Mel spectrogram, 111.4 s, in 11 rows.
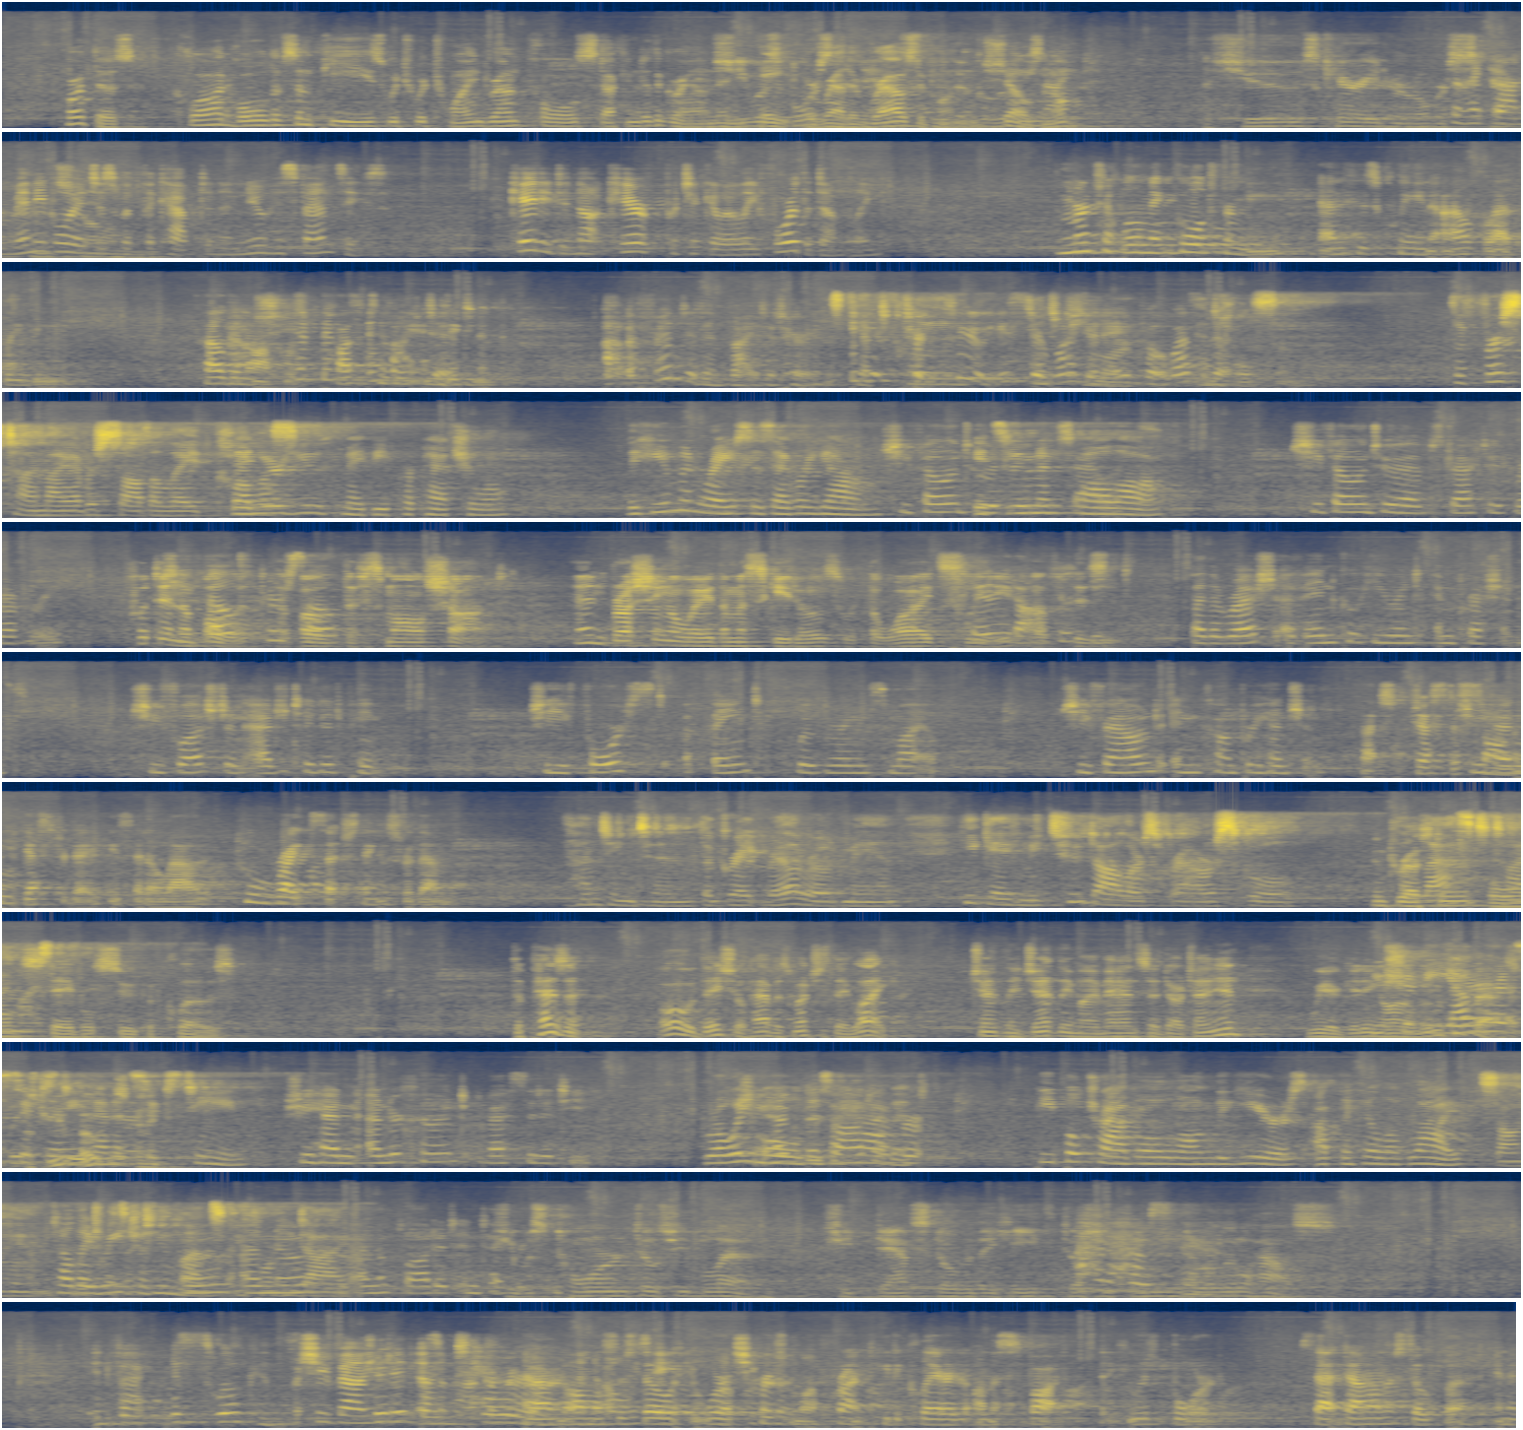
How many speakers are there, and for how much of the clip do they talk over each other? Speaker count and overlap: nine, about 27%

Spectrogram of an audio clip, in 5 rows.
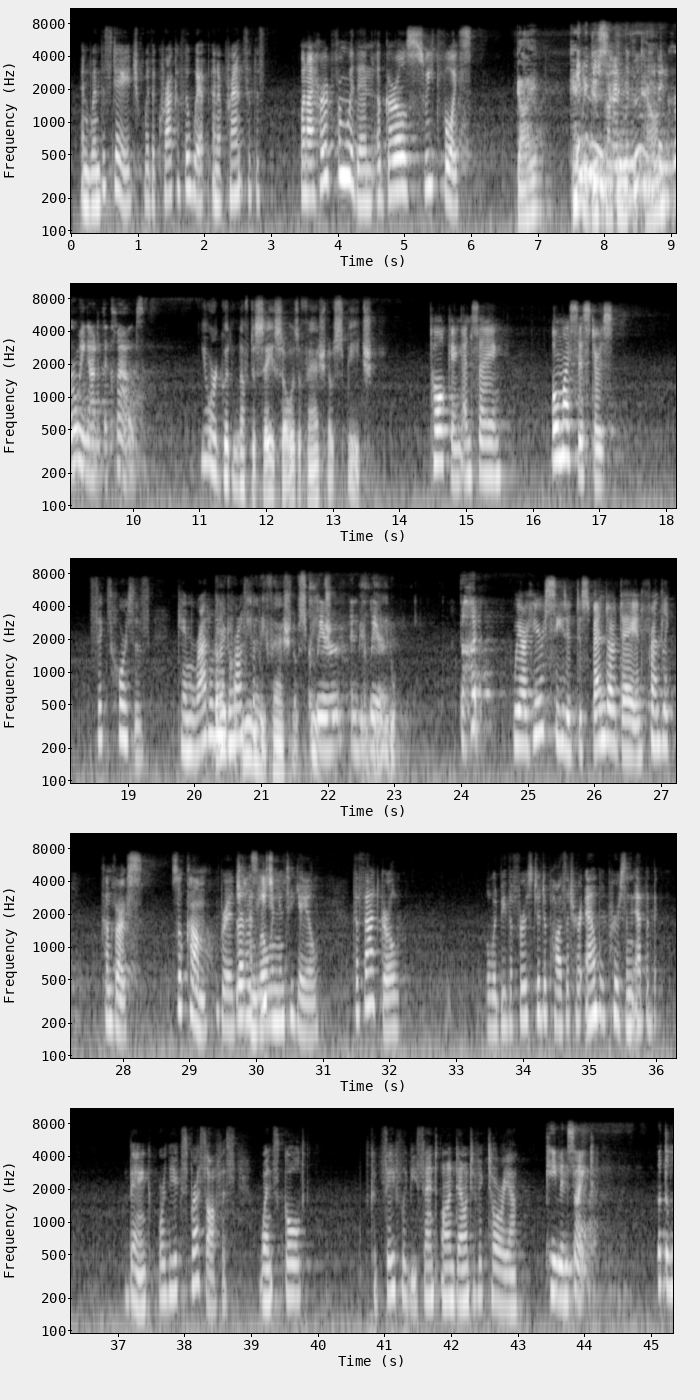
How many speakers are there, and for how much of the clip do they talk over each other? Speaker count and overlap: five, about 10%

